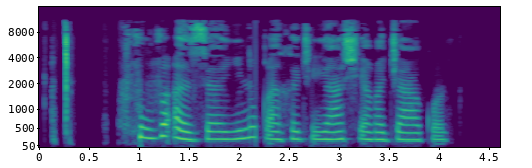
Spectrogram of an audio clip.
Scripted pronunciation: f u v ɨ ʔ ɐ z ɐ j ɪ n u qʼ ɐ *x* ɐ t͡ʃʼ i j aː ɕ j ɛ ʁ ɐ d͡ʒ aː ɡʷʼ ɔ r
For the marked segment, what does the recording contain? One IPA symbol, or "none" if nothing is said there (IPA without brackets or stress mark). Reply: x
